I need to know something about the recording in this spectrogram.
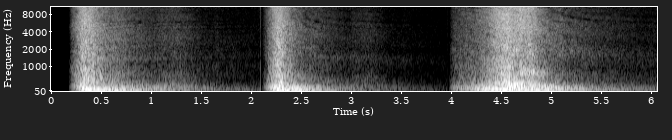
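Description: Three whoosh sound effects on a news intro title card. The first two start suddenly and fade away over about a second and a half each; the third swells up more gradually before fading.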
